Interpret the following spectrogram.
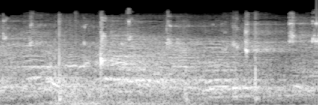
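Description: A basketball bounces on a hardwood court during play, giving a few short knocks over the steady murmur of an arena crowd.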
